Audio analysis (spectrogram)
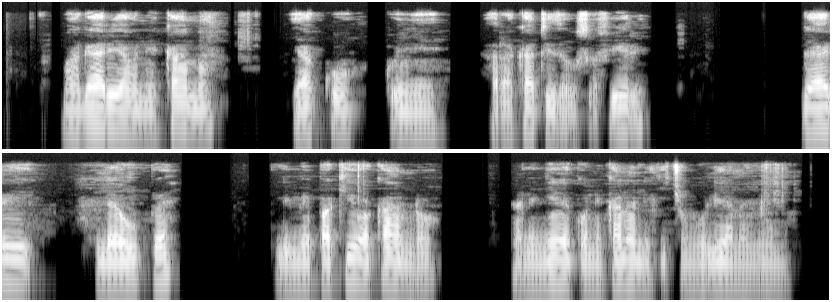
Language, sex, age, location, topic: Swahili, male, 25-35, Mombasa, government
